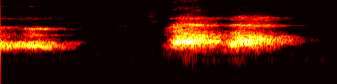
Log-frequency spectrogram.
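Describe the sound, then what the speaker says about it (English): A dog barks twice, a short bark and then a longer double bark, indoors and moderately close, with silence between them and no talk. "That is my dog."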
